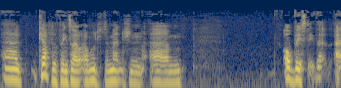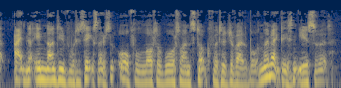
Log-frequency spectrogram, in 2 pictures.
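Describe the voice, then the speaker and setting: A man's voice: mid-range voice, fairly even intonation, brisk, husky. A man co-hosting a casual film discussion with a dry, argumentative manner. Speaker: podcast co-host discussing films.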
